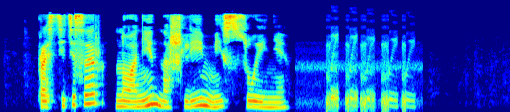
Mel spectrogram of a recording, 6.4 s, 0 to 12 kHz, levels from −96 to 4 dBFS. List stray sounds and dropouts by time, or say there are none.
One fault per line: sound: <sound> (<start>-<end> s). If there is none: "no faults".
sound: laugh (4.1-5.2 s)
